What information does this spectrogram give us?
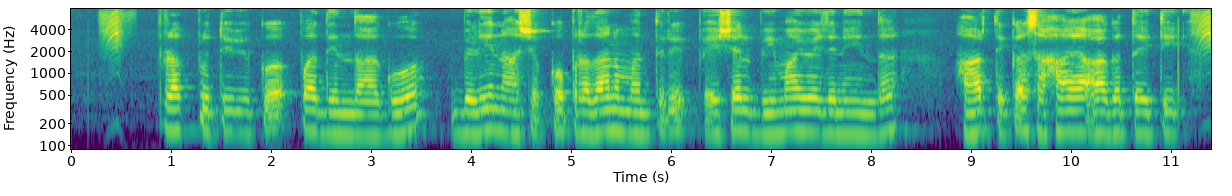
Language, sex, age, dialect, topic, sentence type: Kannada, male, 18-24, Dharwad Kannada, agriculture, statement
